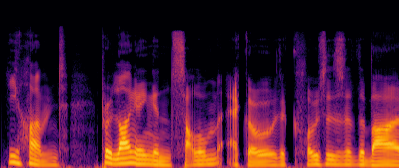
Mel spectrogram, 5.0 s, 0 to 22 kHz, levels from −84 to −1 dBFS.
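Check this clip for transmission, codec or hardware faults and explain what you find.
One fault is present in this speech. From 1.70 s to the end, the section is at the wrong speed: it plays at 0.885 times normal, likely from being clocked at the wrong rate. The voice drops about two semitones and drags. Pitch and tempo fall together, unlike a pitch-shift fault, which keeps the timing intact.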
